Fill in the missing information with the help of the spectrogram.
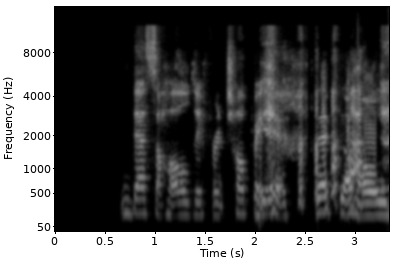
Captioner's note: both ladies laugh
